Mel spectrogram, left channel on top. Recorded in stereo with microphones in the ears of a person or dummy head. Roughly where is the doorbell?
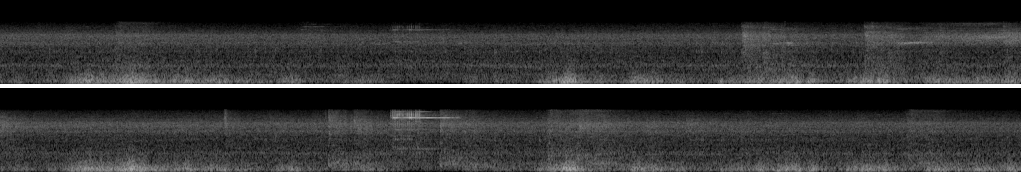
Right.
